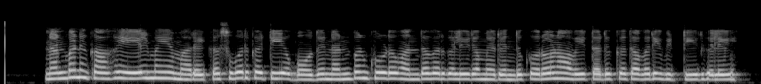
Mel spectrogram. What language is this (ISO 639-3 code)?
tam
